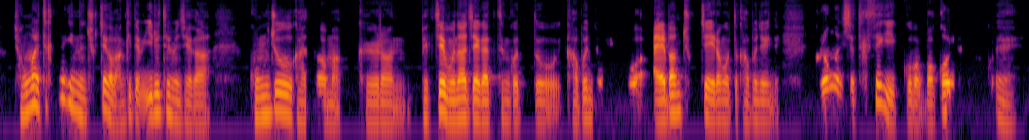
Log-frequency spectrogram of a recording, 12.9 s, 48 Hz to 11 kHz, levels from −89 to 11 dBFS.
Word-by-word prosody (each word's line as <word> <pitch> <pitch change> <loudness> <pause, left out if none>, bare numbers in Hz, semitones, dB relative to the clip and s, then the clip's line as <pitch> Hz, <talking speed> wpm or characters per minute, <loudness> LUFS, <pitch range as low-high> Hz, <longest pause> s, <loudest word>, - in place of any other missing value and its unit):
정말 165 - +2
특색 245 +2 -5
있는 145 -9 -1
축제가 - - +1
많기 95 +2 -6
때문에 125 - -4
이를테면 140 -4 -1
제가 100 -2 -4 0.5
공주가서 130 -6 0
막 100 - -8
그런 105 -1 -5 0.2
백제 120 - +5
문화재 120 0 +5
같은 110 0 +1
것도 110 0 -6
가본 - - -6
적이 460 +1 -12 0.2
있고 445 +3 -3 0.2
알밤 140 +6 +7
축제 - - -2
이런 115 0 +2
것도 110 - -5
가본 110 +1 -8
적이 110 -1 -3
있는데 - - -16 0.4
그런 475 +6 +4
건 - - 0
진짜 465 - -5
특색이 210 -2 0
있고 - - -7
뭐 - - -3
먹거리 450 -1 +4 0.5
네. - - -11
120 Hz, 335 characters per minute, -21 LUFS, 110-155 Hz, 0.5 s, 알밤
